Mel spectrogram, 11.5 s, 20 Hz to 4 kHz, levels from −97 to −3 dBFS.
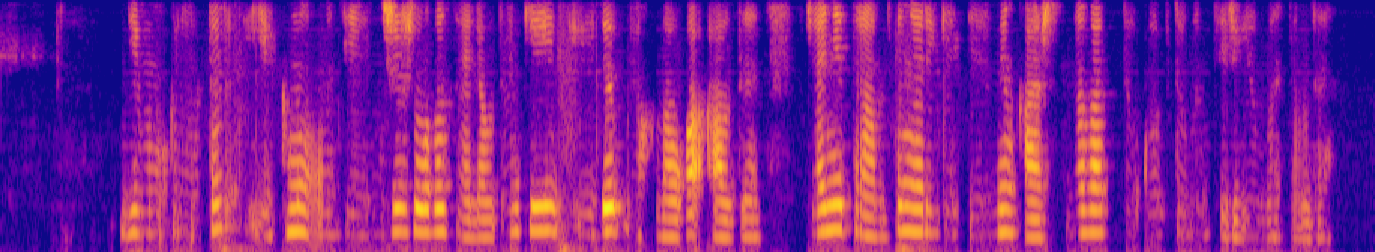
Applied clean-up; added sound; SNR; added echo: neural separator model SepFormer WHAM!.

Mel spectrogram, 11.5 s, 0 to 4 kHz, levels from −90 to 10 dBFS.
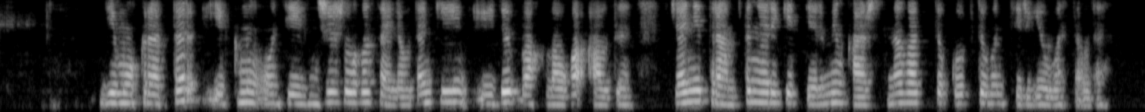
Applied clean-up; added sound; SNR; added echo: none; none; none; none.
